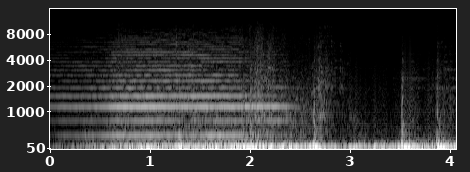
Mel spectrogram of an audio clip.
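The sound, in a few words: train approaching on railway tracks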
